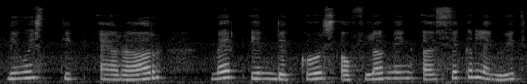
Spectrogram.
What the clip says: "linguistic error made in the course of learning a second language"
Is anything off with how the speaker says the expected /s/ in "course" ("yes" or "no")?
no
